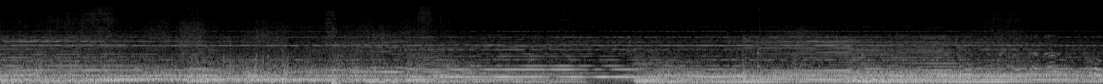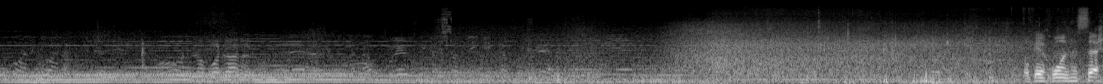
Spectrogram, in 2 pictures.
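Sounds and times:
boat rushing over choppy water: 0.0 - 6.0, 9.0 - 22.0
music with long held tones: 0.0 - 22.0.

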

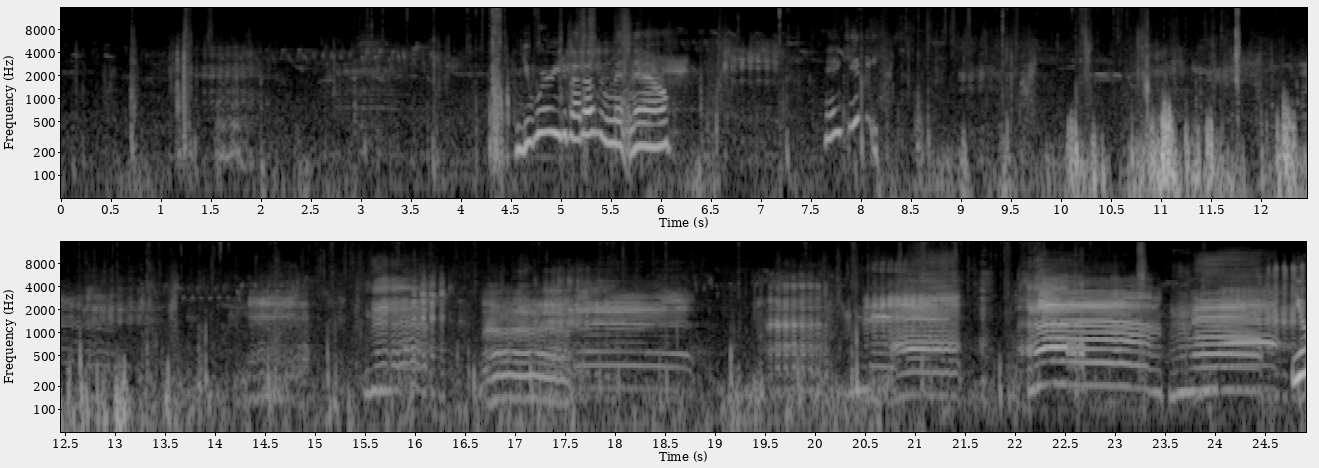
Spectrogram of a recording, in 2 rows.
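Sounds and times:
sheep bleating: 5.0 - 7.3, 9.0 - 9.8, 10.9 - 13.5, 14.2 - 18.8, 19.4 - 24.9.

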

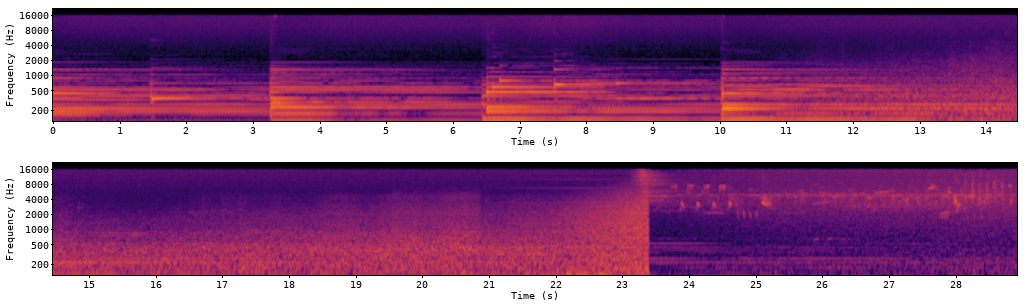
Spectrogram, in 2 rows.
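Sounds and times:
low drone with hiss: 10.1 - 28.9
rising whoosh: 13.0 - 24.4
bird chirps: 23.6 - 28.9.

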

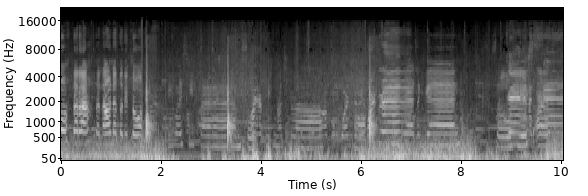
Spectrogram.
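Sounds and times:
women talking: 0.0 - 8.0, 8.7 - 10.0
wind rumbling on microphone: 0.0 - 10.0
sharp pop: 1.6 - 2.2, 3.3 - 4.0, 6.1 - 6.4.

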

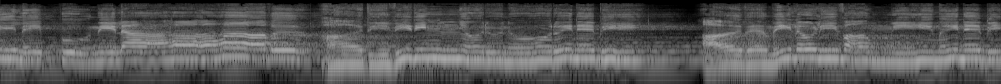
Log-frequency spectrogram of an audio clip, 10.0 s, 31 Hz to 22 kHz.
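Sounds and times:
person singing devotional song: 0.0 - 10.0.

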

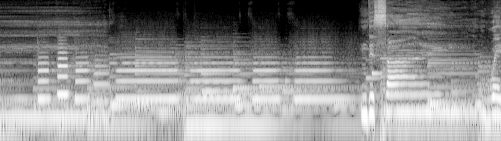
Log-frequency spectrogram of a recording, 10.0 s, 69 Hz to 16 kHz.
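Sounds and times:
brass horn melody: 0.0 - 9.1.

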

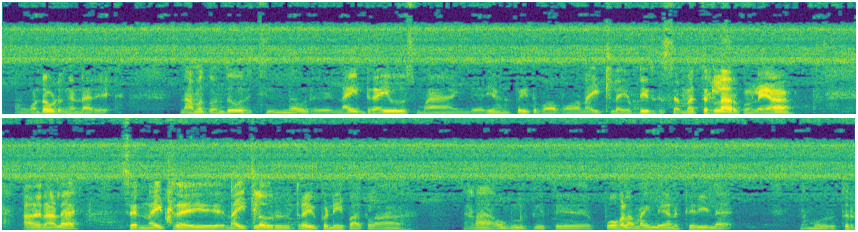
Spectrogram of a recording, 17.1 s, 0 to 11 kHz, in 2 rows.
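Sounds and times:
crickets chirring: 0.0 - 17.0
man talking: 0.1 - 1.2, 1.8 - 8.0, 8.7 - 15.9, 16.5 - 17.0.

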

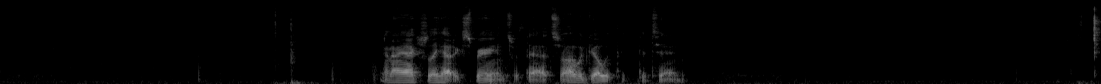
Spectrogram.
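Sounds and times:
man speaking: 3.8 - 6.9.

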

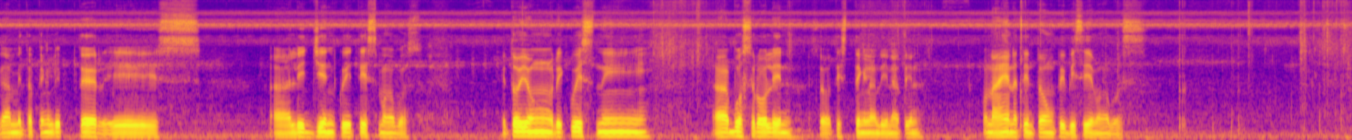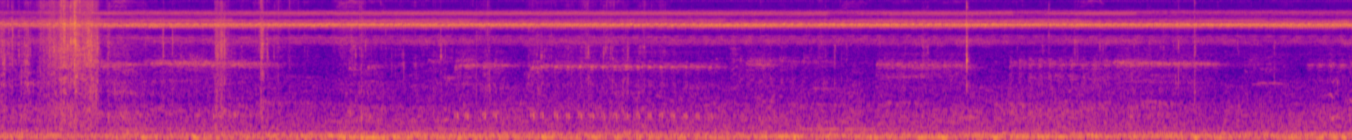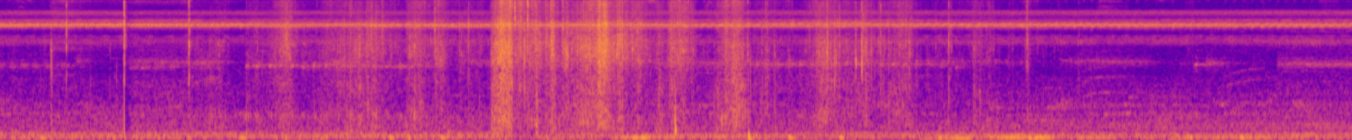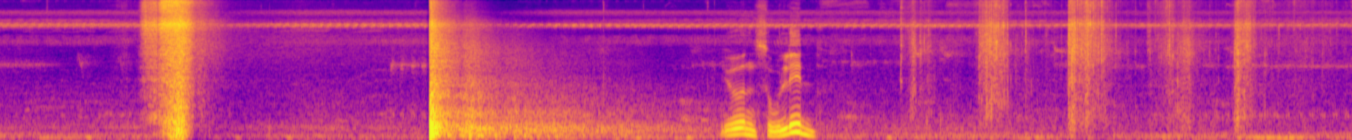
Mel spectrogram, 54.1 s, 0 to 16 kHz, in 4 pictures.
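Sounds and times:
insects trilling: 0.0 - 54.0
rocket lifting off whoosh: 44.9 - 47.4
rocket bursting bang: 44.9 - 47.9.

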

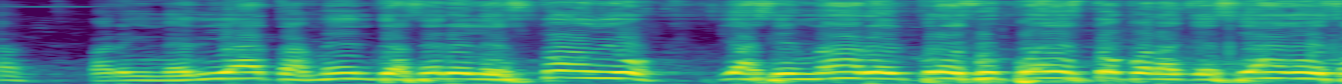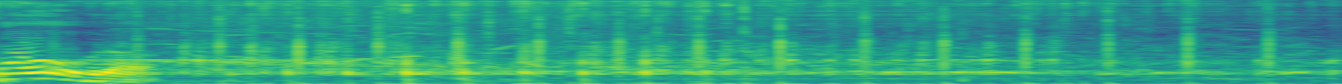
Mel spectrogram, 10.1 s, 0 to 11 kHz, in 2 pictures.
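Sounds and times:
crowd applause: 5.4 - 10.0.

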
